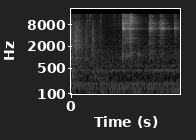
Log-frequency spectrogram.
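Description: Small pieces of leca (expanded clay pebbles) rattling and clinking into a small glazed ceramic pot, in a short clatter that starts about a second in and ends with a few lighter clicks.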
